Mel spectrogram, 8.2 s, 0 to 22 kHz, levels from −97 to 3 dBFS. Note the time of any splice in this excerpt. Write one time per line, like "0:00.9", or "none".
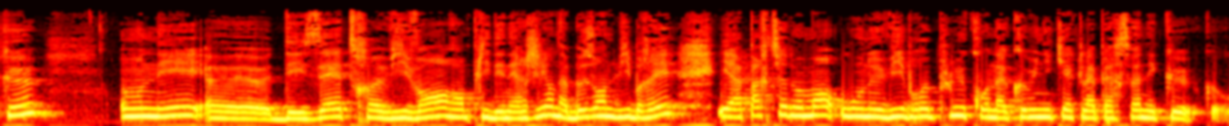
none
